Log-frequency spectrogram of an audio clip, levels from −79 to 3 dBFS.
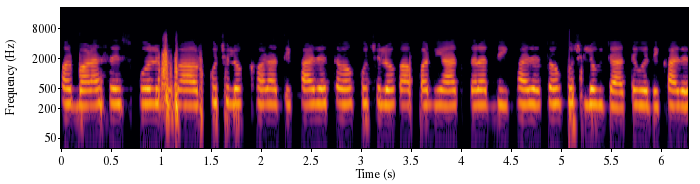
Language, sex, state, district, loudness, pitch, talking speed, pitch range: Bhojpuri, female, Uttar Pradesh, Gorakhpur, -18 LUFS, 245 Hz, 265 wpm, 235-250 Hz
